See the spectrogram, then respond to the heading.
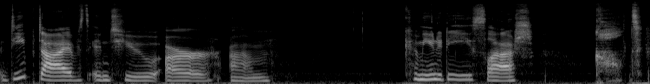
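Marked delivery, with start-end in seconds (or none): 5.9-6.4 a quick unvoiced whisper on the punchline; whispered aside. Real, not acted. Host whispering a joke to her viewers. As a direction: drop to a secret whisper for the joke.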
